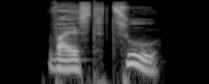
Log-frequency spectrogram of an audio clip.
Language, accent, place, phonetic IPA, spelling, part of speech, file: German, Germany, Berlin, [ˌvaɪ̯st ˈt͡suː], weist zu, verb, De-weist zu.ogg
- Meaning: inflection of zuweisen: 1. second-person plural present 2. plural imperative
